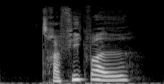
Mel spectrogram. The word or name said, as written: trafikvrede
